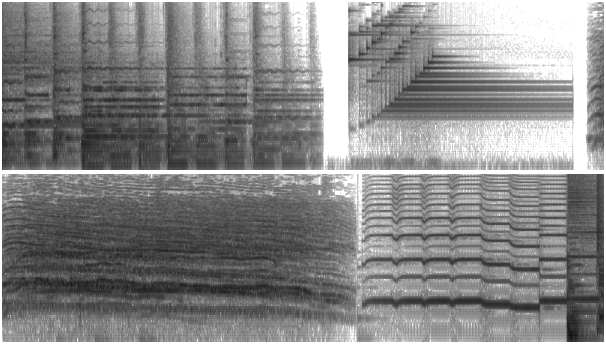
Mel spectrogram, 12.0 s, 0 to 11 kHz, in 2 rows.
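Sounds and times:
children cheering and shouting: 5.9 - 9.6
tune playing: 9.6 - 12.0.

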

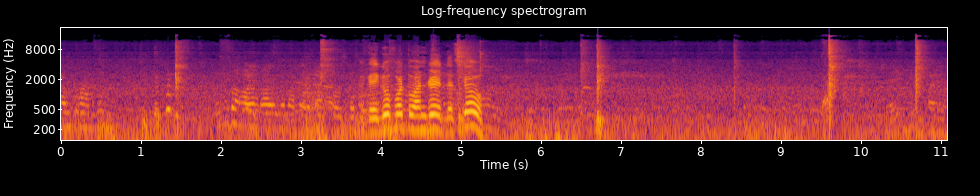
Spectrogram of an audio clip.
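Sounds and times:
golf club cracking ball: 9.5 - 9.9.

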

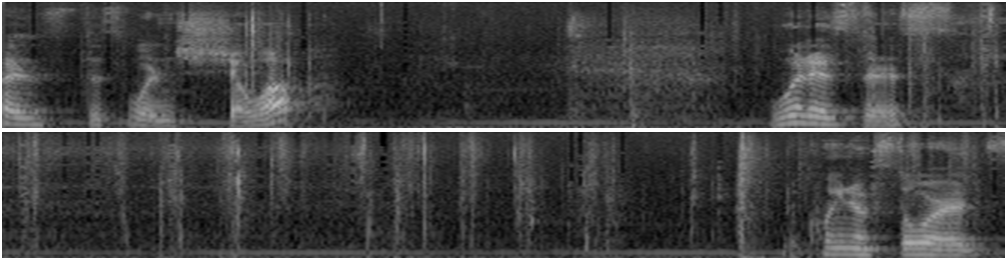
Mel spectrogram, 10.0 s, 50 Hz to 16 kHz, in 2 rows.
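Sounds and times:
cards being shuffled: 3.0 - 10.0.

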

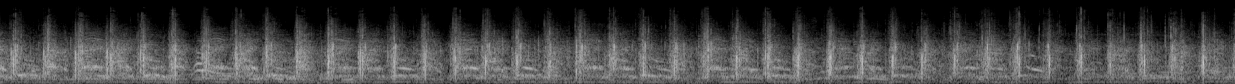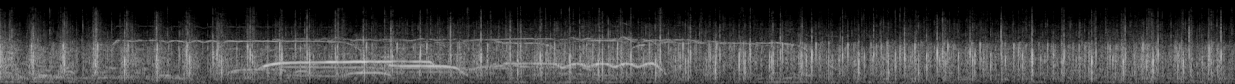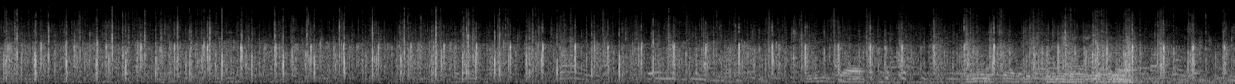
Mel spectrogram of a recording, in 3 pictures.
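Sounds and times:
crowd clapping: 0.0 - 37.0.

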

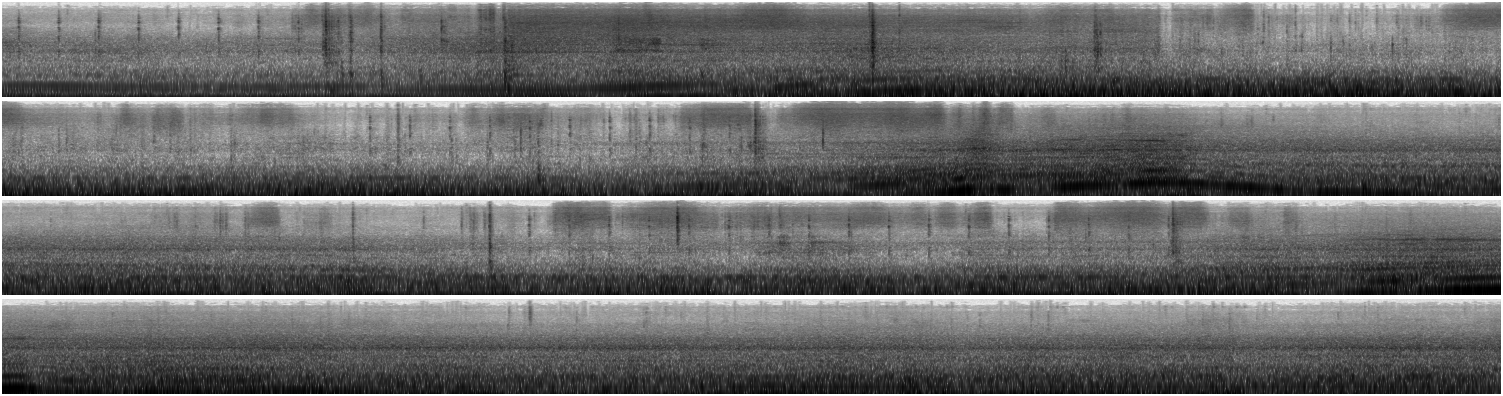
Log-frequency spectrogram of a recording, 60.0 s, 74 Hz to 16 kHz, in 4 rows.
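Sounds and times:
car engine accelerating: 0.0 - 59.9
road and tyre rumble: 0.0 - 59.9.

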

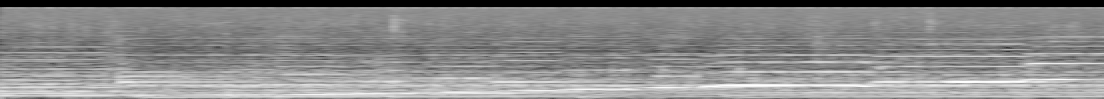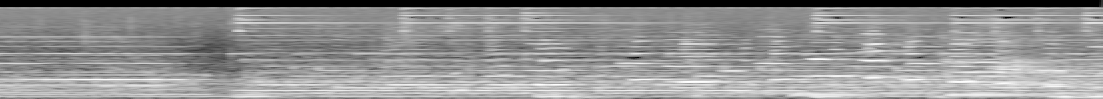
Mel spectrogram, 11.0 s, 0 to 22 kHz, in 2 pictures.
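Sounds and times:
low orchestral accent: 0.0 - 11.0
orchestra playing sustained notes: 0.0 - 11.0.

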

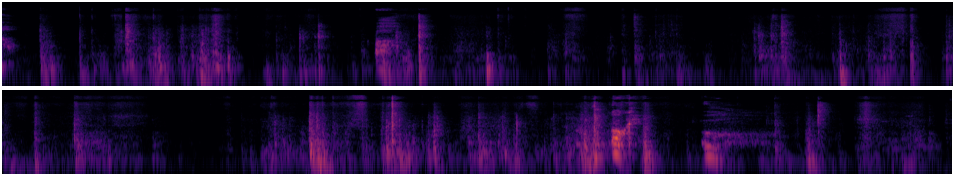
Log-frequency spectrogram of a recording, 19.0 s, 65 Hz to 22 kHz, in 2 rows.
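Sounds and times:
furniture knocking and scraping: 4.3 - 11.3, 11.9 - 16.4.

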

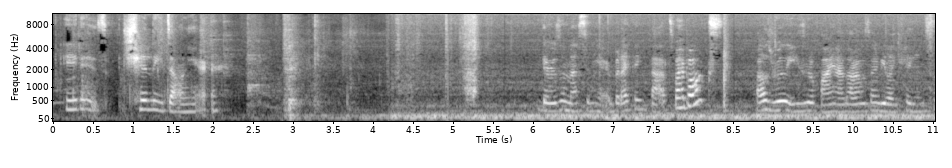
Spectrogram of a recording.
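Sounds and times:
heating equipment rumble: 2.9 - 11.0.

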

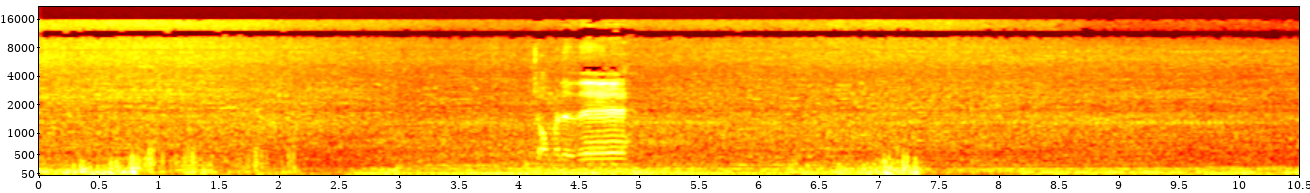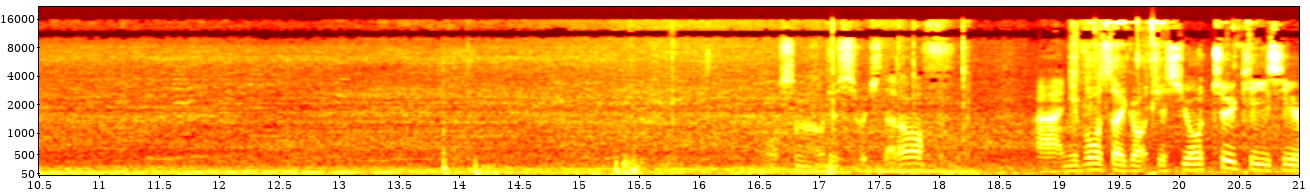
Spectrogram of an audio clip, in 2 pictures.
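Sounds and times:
car engine idling: 0.0 - 21.0.

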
